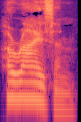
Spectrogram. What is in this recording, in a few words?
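"horizon", American English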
